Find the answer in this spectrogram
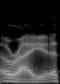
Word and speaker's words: Orayu: Do I pronounce that right? yeah, Orayu, that's fine.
